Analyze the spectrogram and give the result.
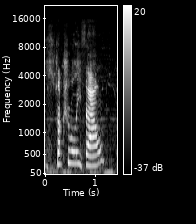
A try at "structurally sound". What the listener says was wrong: say structurally found? It's structurally sound. You said found.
